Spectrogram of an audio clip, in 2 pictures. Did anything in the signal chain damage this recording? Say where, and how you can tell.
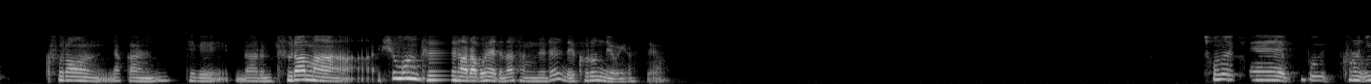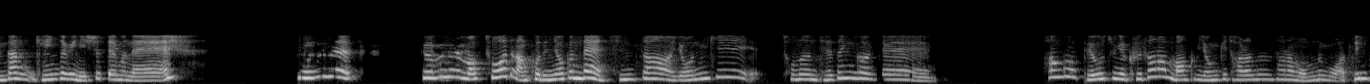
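Yes, the damage comes from the network and jitter-buffer stage of a call path, heard through narrowband speech with nothing above 4 kHz, which fits G.711 A-law at 64 kbps.

From 4.30 to 4.54 s the last sound is drawn out into a fading buzz for about 216 ms, then speech resumes exactly where it stopped with nothing lost. This is a call audio freeze, likely caused by packets stalling until the jitter buffer ran dry.

Just after, at 4.60 to 4.62 s, the speech jumps forward with almost no gap, and roughly 0.2 s of material is gone. This skip ahead shows a stretch of audio dropped while later audio was already waiting, cutting the added delay by roughly 150 ms.

Two stretches drag at unchanged pitch: 5.09 to 6.33 s at 92% speed (105 ms added) and 6.75 to 7.42 s at 88% (86 ms added). This jitter buffer slow-down repeats single pitch periods to rebuild the buffer's reserve.

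From 9.77 to 11.54 s the speech sounds hurried at 113% speed with the pitch held steady, about 0.2 s removed in total. This jitter buffer speed-up trims short pitch-period slices to draw down an overfull buffer and reduce latency.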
